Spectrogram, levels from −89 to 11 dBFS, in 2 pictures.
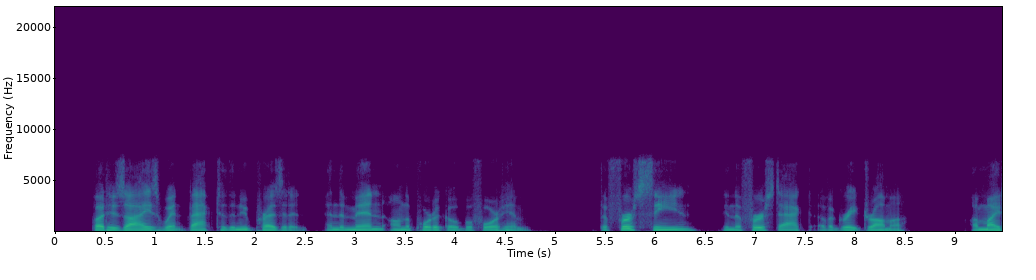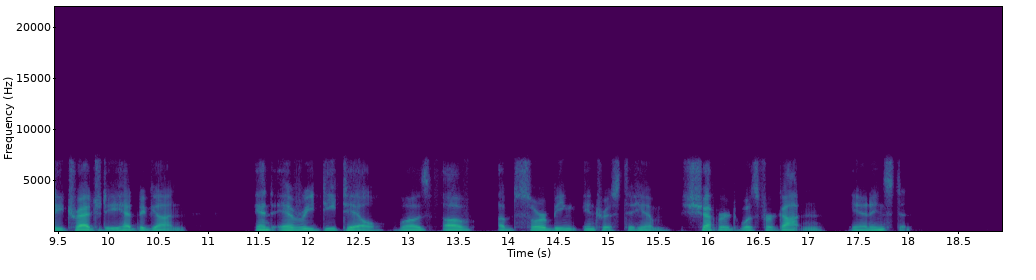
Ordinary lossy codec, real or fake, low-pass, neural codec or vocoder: Opus, 32 kbps; fake; 7.2 kHz; codec, 16 kHz in and 24 kHz out, 0.9 kbps, LongCat-Audio-Codec, four codebook decoder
